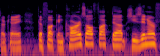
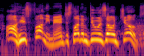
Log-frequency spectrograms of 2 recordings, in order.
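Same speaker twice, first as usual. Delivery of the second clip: higher, louder mock enthusiasm; mock indulgent filmmaker; 7 semitones higher, 5 dB louder than usual. Filmmaker letting the comedian ad-lib jokes, mock enthusiastic. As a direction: play an easily impressed colleague waving it through. Voicing whoever allowed the ad-libbing.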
